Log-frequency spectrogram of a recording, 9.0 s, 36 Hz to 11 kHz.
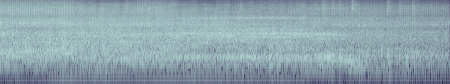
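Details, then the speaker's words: Brand-new 15 hp engine on a freshly assembled MechMaxx P4205 5-inch wood chipper, first start with throttle not turned down: roars at high, steady revs straight away, even with no knocks or misses; drum works as it should. "I didn't have it turned down, and so it started revving right away. I didn't mean to do that to a brand new engine."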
